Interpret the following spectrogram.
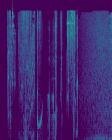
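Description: Animated logo sound effects: a quick run of short pops, one with a sliding pitch, then a whoosh swelling near the end.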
